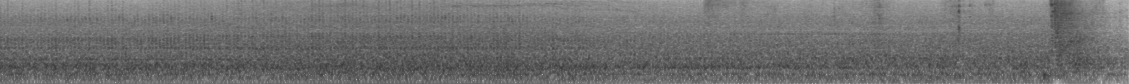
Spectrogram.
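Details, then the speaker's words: Goodman AC condenser with rodent-chewed wiring: steady fan rush with faint low hum, compressor not starting; bad/fried capacitor suspected, not confirmed. "compress it in staff all the compressor started just to fan but of a bad capacitor the I mean all fried on them"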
